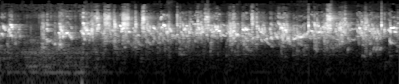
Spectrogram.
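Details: A quiet opening gives way to loud pet budgie chatter, dense buzzy warbling with sharp squeaks running on without a break.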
